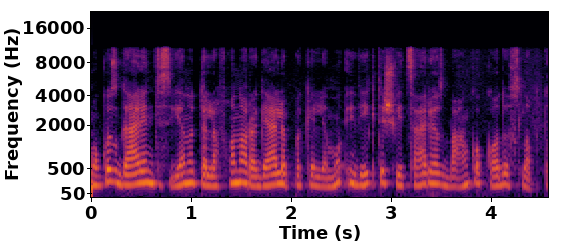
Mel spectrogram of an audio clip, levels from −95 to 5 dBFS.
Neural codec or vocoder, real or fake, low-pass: none; real; 10.8 kHz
